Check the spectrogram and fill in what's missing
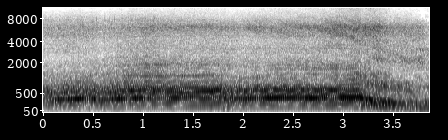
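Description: Big-block boosted Ford Mustang at an outlaw small-tire radial drag race, its engine roaring loud and close with a steady high-rev drone, a brief dip and rise in pitch, then a rev change near the end.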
